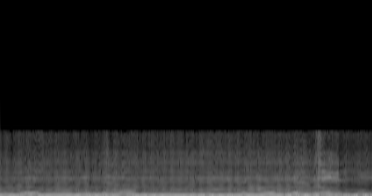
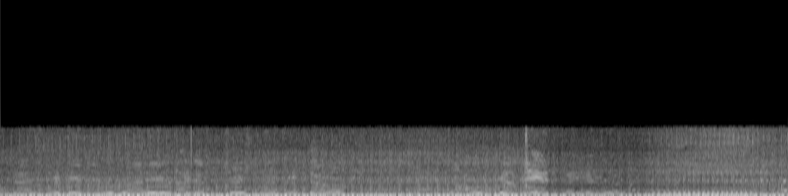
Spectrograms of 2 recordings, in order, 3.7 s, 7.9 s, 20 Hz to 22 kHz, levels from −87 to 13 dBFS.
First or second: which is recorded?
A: second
